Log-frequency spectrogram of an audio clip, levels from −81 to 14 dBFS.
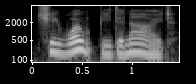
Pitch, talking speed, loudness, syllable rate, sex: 180 Hz, 165 wpm, -17 LUFS, 3.7 syllables/s, female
